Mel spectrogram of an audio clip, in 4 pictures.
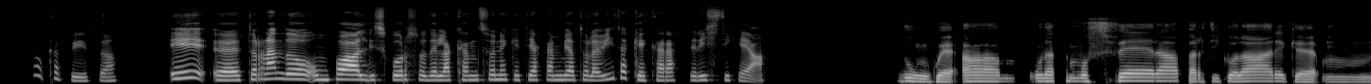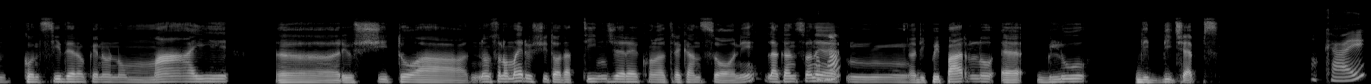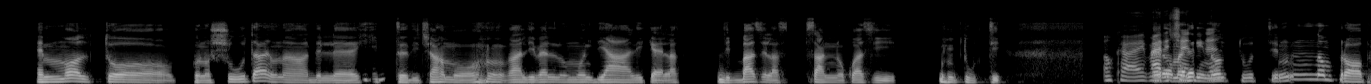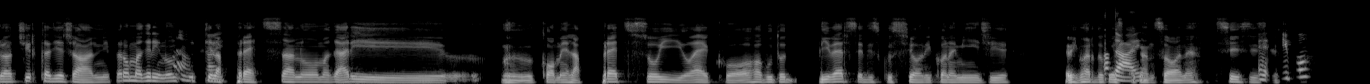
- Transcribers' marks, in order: chuckle; scoff; laughing while speaking: "riguardo"
- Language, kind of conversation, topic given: Italian, podcast, Qual è la canzone che ti ha cambiato la vita?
